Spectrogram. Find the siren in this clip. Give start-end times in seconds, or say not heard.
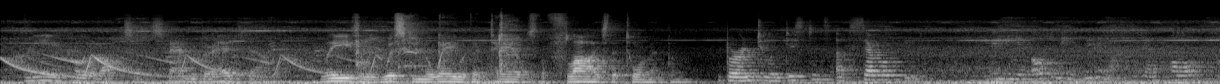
0.0-3.9.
